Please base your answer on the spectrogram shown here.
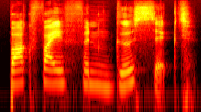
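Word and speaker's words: Backpfeifengesicht: German there's a slang word here's how to pronounce it Bach Fife and gooset a face made for punching is what that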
